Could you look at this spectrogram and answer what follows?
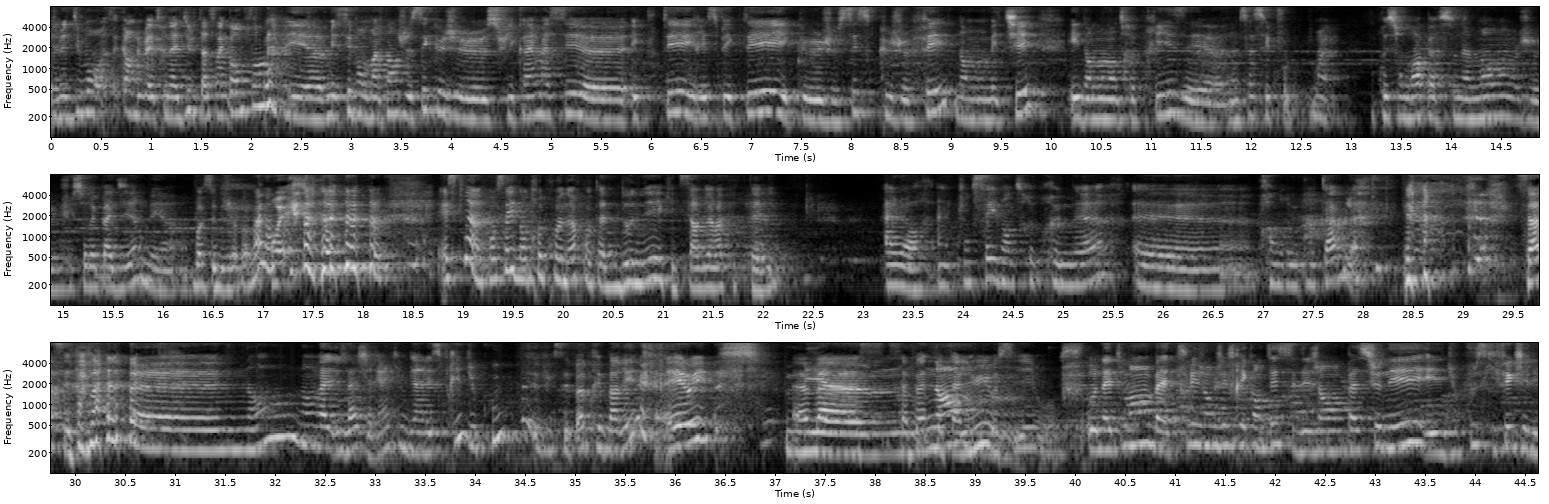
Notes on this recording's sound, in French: On se retrouve aujourd’hui pour un nouvel épisode dédié au festival Andy ! Je me suis déplacée sur le Festival et j’ai interviewé plusieurs prestas qui exposaient. Tu entendras d’ailleurs l’effervescence qu’il y avait autour de nous.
